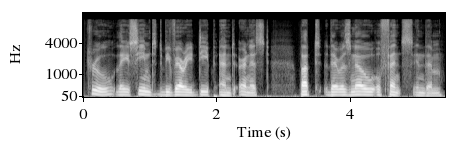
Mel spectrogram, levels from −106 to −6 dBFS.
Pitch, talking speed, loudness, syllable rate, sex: 120 Hz, 175 wpm, -18 LUFS, 4.7 syllables/s, male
